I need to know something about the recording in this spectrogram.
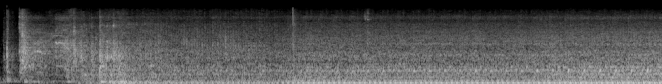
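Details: John Deere 5400 tractor with hydraulic reverser transmission, first start after being split in half and reassembled to fix a noise. Starter cranks, catches, then a steady even diesel chug settles into idle with no knocks or grinding, running healthy.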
